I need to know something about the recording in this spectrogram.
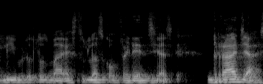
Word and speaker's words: Raja: los maestros las conferencias raya se escribe con j raja raja yoga es muy interesante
